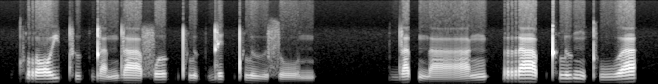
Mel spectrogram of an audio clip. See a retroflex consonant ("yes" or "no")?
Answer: no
